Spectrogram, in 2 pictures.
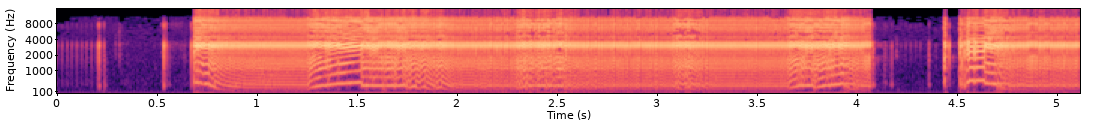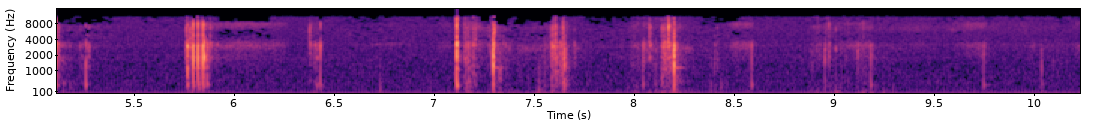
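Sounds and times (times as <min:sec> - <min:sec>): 
circuit-bent electronic sounds: 0:00.6 - 0:05.2.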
